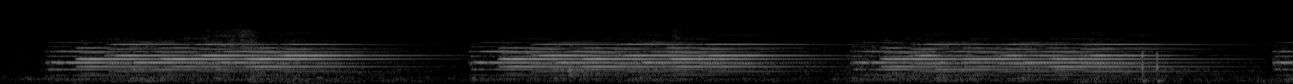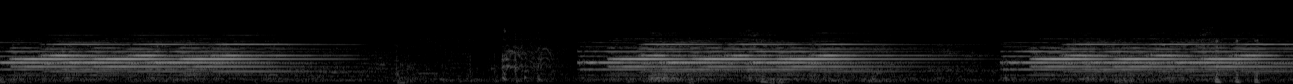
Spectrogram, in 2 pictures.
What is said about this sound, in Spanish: En cuanto acabe la campana. Es para que quedara claro que íbamos a votar.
